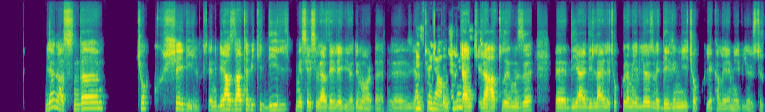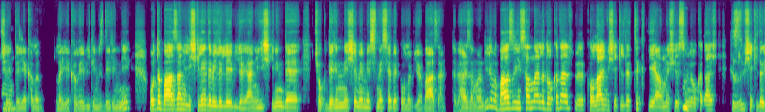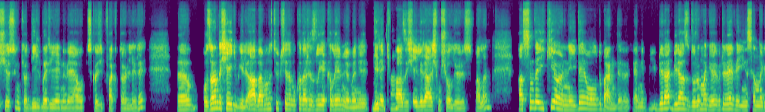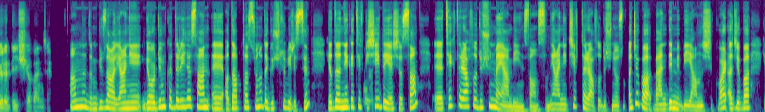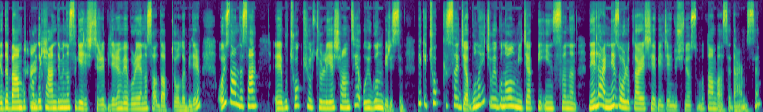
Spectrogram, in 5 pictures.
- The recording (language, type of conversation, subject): Turkish, podcast, Çok kültürlü olmak seni nerede zorladı, nerede güçlendirdi?
- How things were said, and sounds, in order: tapping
